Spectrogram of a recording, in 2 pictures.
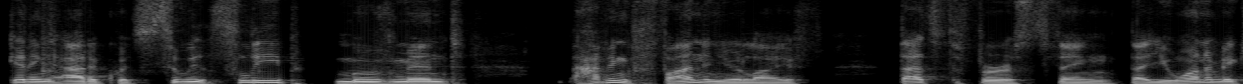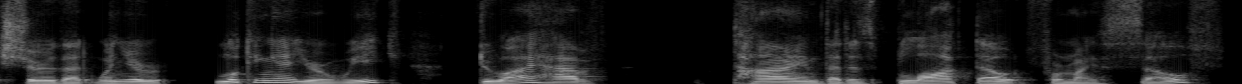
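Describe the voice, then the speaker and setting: Male coach as interview guest, mid-pitched, tidy step-by-step explanations, very dry recording. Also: darkish tone, no echo.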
